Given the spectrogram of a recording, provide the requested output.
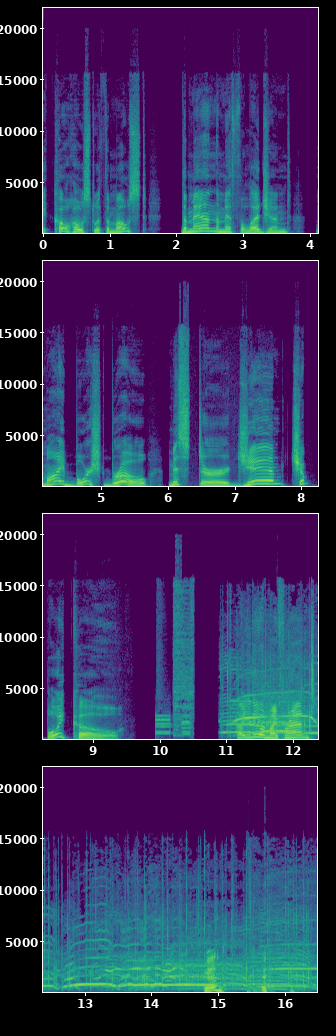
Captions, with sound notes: co-host with the most. The man, the myth, the legend, my borscht bro, Mr. Jim Chaboyco. How you doing my friend? (audience cheering) Good.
